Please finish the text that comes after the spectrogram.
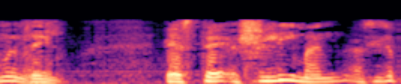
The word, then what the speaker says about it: Schliemann: Schliemann, así se pronuncia.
